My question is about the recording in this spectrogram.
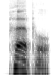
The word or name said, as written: purple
